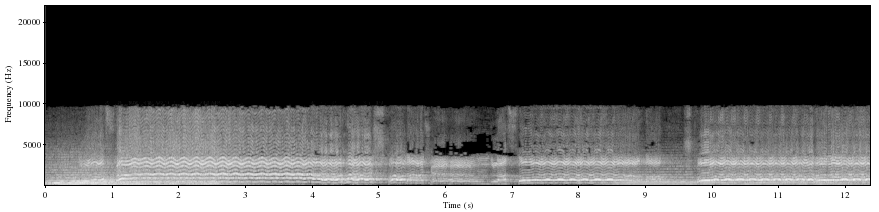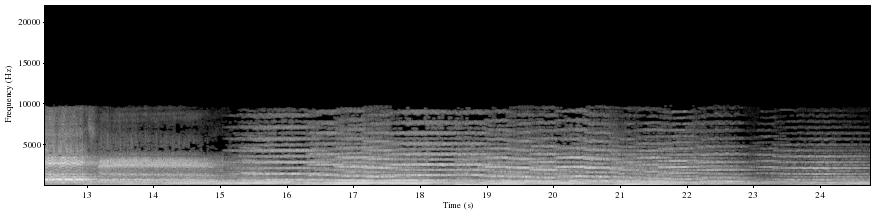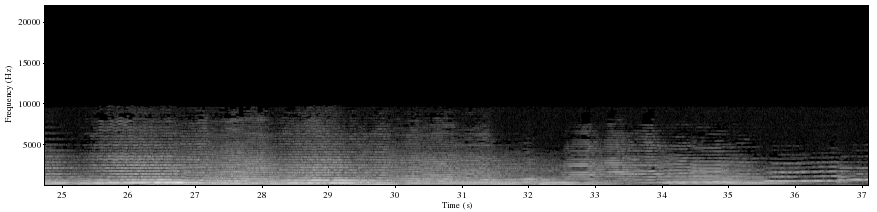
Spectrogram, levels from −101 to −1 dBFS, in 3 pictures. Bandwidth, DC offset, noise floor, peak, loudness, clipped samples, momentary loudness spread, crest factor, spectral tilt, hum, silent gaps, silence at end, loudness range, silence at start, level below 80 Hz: 10 kHz; under 0.1%; -43 dBFS; -4 dBFS; -17 LUFS; under 0.1%; 22 LU; 16 dB; -4 dB/octave; none; none; 0 s; 22 LU; 0 s; -42 dBFS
